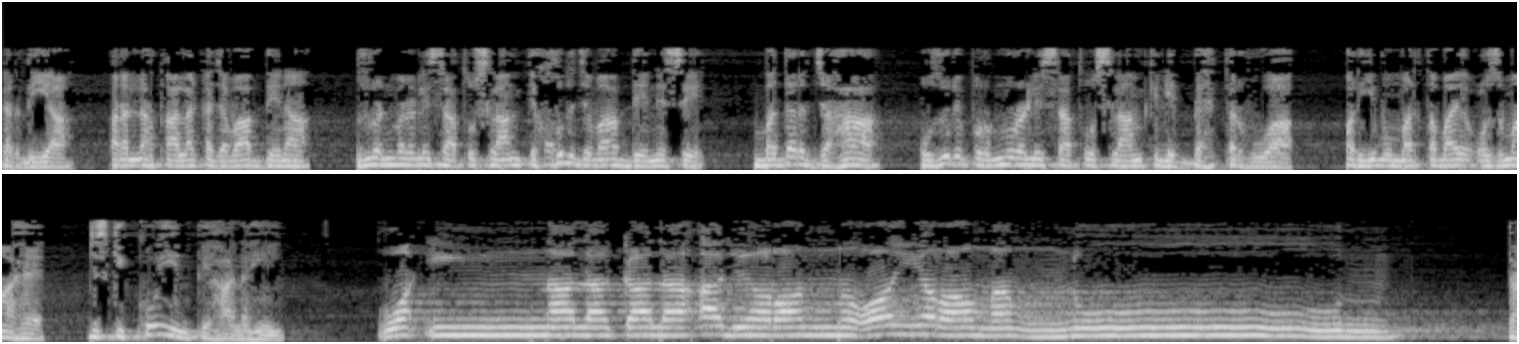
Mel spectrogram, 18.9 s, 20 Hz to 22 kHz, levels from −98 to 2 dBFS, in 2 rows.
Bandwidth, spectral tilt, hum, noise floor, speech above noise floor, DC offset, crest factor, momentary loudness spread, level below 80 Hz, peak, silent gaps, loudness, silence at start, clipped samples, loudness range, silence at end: 7.4 kHz; -6.5 dB/octave; none; -41 dBFS; 23 dB; under 0.1%; 14 dB; 7 LU; -46 dBFS; -4 dBFS; none; -18 LUFS; 0 s; under 0.1%; 4 LU; 0 s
